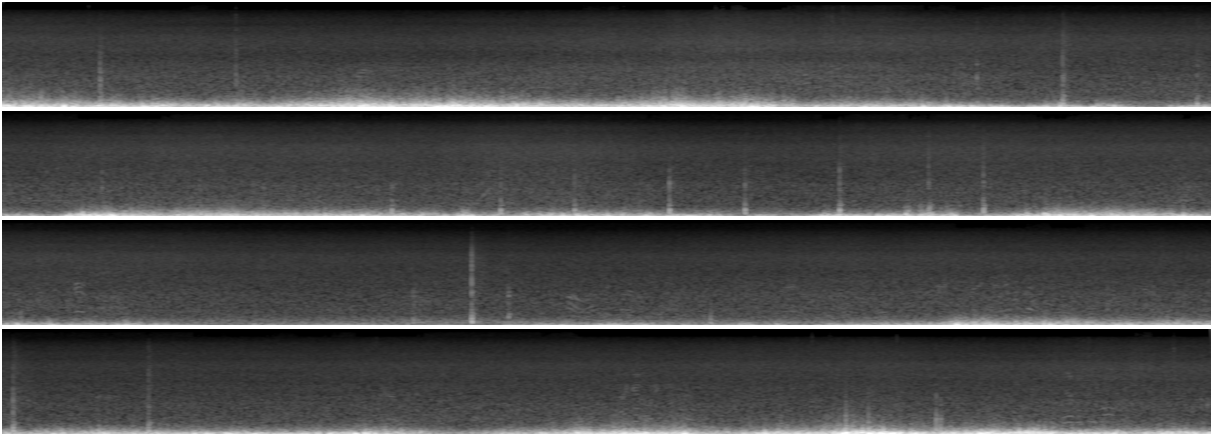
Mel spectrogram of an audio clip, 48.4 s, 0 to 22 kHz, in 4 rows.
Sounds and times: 0.0s wind 48.3s
9.7s volleyball 11.2s
15.4s volleyball 22.2s
28.2s volleyball 29.5s
28.2s basketball 29.5s
35.6s basketball 38.0s
35.7s volleyball 36.8s
37.6s volleyball 38.0s

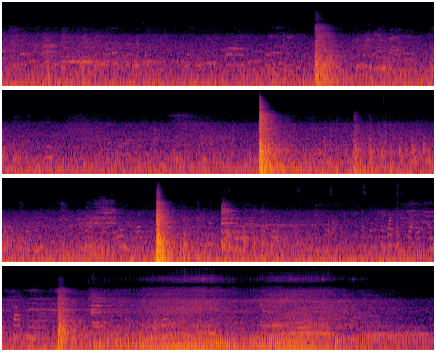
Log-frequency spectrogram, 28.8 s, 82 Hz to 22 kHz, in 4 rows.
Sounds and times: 0.0s Pedestrians 28.8s
8.9s Construction site sounds 28.8s
10.0s Traffic Sound 28.8s
23.4s Motorcycle Sound 28.8s

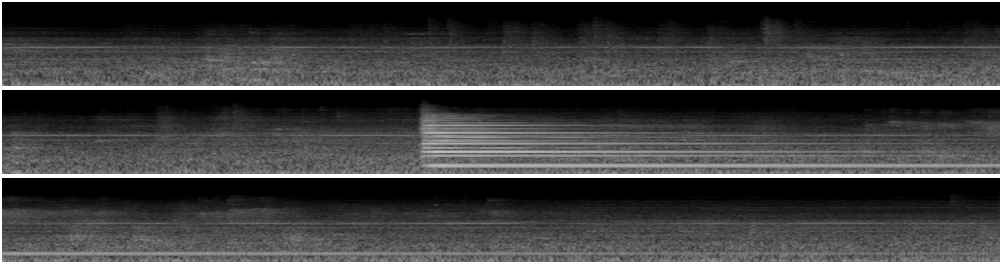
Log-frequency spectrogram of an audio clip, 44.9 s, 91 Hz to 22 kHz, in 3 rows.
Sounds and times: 21.2s churchbell stroke 32.6s

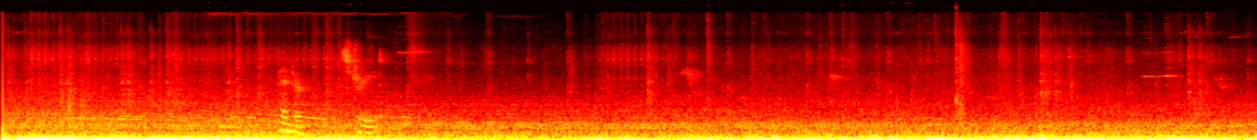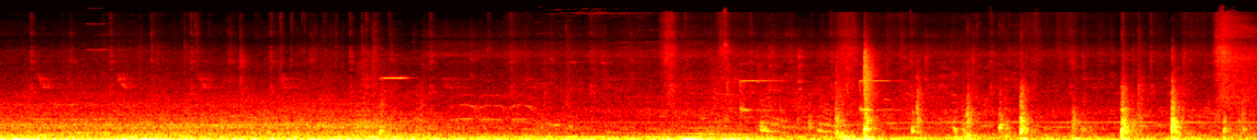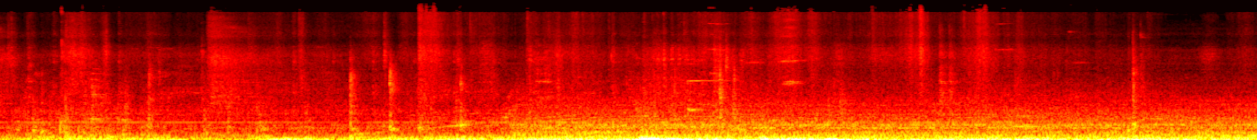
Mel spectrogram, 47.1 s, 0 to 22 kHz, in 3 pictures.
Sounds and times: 0.0s bus drive 47.1s
2.9s automatic voice announcing the next bus stops 5.4s
20.8s automatic voice announcing the next bus stops 23.2s
24.0s automatic voice announcing the next bus stops 28.4s
36.7s automatic voice announcing the next bus stops 40.4s

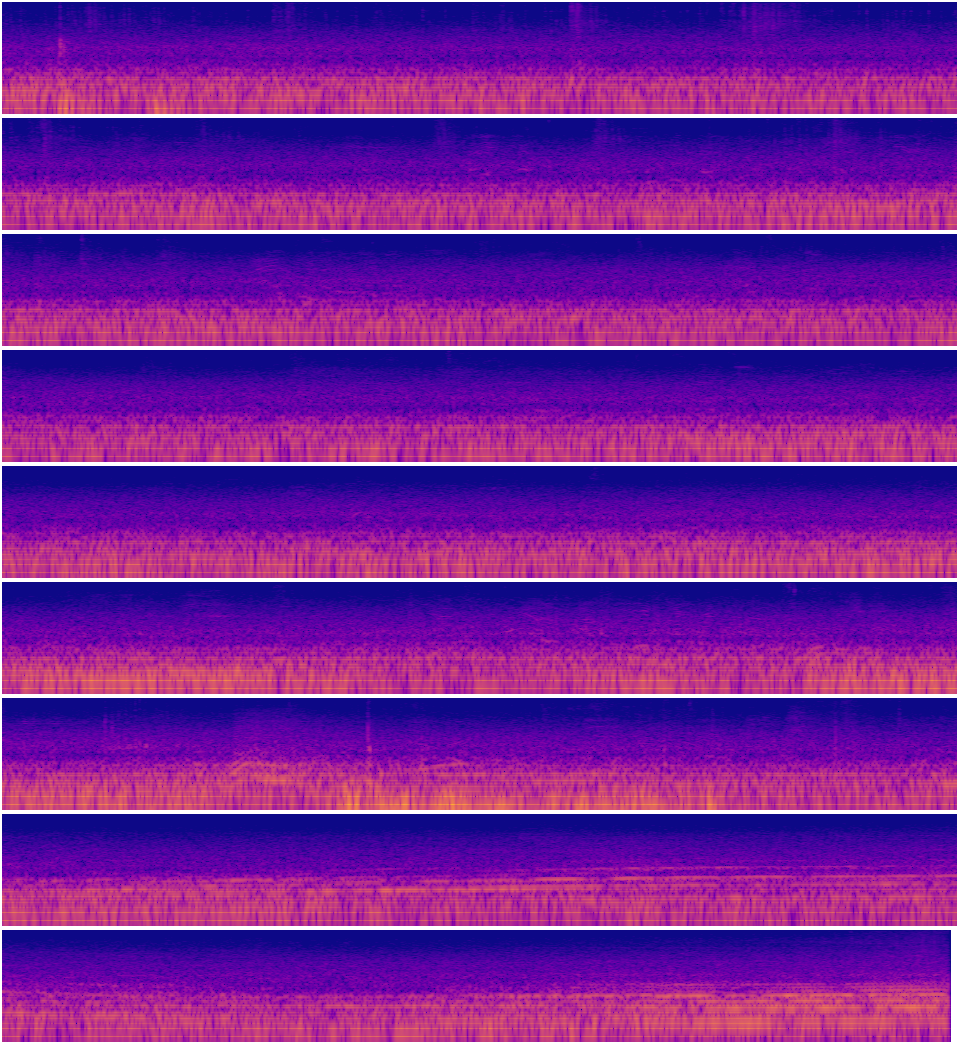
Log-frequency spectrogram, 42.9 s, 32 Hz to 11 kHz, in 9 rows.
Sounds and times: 18.7s cars 42.9s

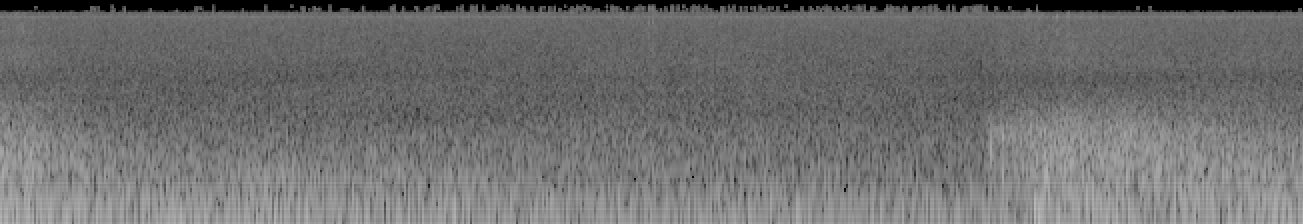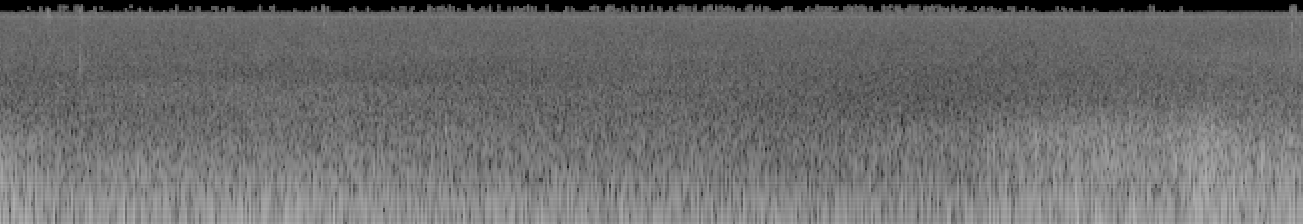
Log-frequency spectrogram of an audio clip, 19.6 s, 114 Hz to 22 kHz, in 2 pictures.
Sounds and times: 17.0s wind blowing over a beer bottle buried in the sand 19.5s

